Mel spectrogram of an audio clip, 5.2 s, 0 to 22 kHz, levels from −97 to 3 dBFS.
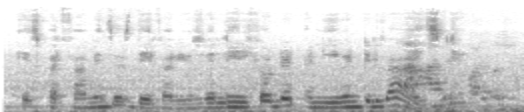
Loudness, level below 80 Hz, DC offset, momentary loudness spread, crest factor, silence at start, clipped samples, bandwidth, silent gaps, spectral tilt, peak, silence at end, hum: -36 LUFS; -50 dBFS; under 0.1%; 13 LU; 14 dB; 0.05 s; under 0.1%; 14.5 kHz; none; -6 dB/octave; -22 dBFS; 0 s; none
